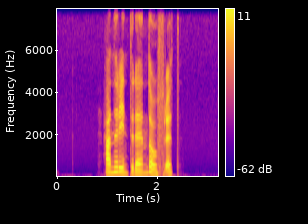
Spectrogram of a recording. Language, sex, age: Swedish, female, 27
